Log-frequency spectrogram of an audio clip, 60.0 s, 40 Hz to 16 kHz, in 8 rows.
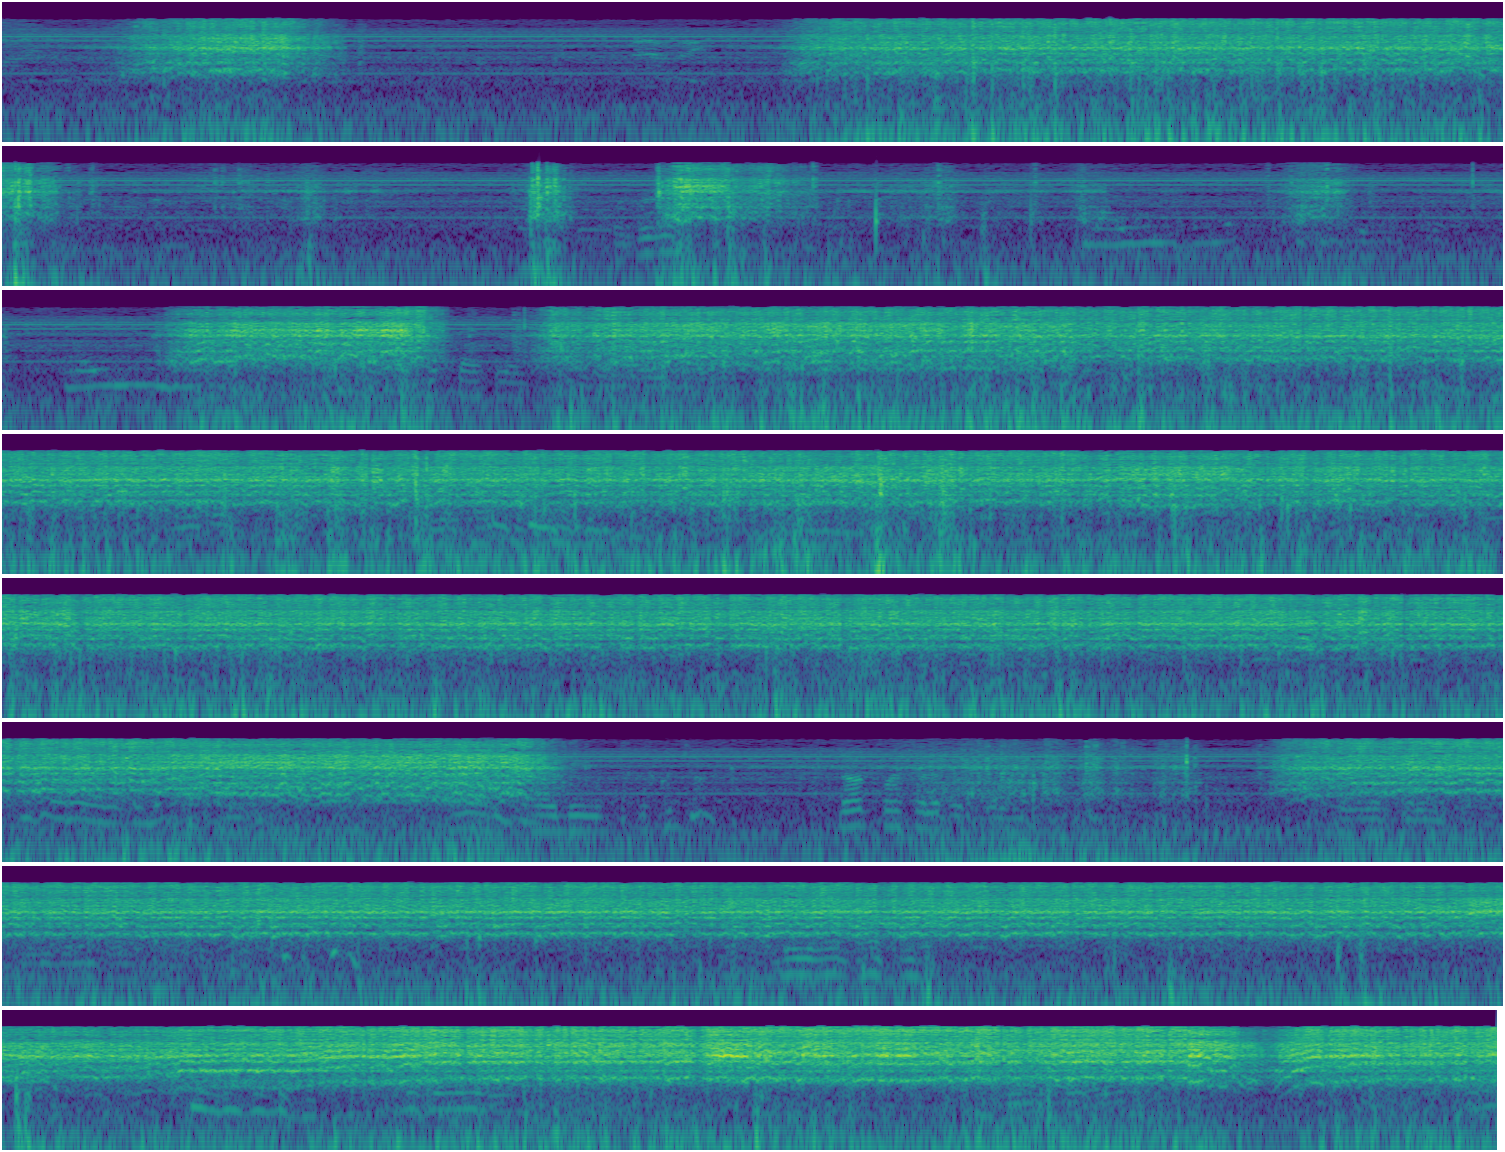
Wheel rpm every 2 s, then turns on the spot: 30, 10, 70, 110, 10, 20, 10, 10, 60, 90, 110, 110, 110, 110, 120, 120, 120, 120, 120, 110, 40, 20, 80, 110, 120, 120, 120, 190, 220, 170.
8-14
